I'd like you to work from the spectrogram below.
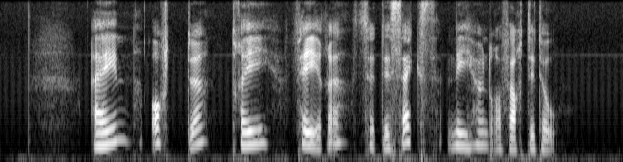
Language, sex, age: Norwegian, female, 41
